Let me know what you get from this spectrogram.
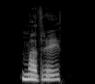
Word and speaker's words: Madrid: The capital of Spain, Madrid, in Spanish is simply pronounced as... – Madrid. – Madrid.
